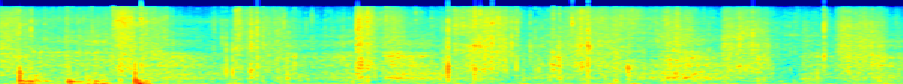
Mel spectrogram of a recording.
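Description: Footsteps crunching through dry leaf litter on a woodland floor, at a steady walking pace.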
